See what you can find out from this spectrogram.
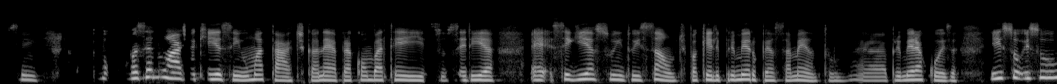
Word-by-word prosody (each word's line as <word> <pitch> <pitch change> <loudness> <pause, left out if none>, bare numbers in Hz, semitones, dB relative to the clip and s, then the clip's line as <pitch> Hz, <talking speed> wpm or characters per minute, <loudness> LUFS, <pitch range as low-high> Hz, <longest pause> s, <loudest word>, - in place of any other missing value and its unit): Sim. 210 -4 -4 0.6
Vo 270 - -8 0.2
você 285 +5 +2
não 330 -1 0
acha 260 -4 +5
que 235 0 +2
assim, 210 -3 +1
uma 225 +3 +2
tática, 185 -3 -2
né, 195 -1 +2
pra 185 0 -2
combater 200 +2 -1 0.3
isso 185 - -13
seria, 200 0 +1 0.3
eh, 200 0 -1
seguir 230 +1 +2
a 240 - +2
sua 225 0 -3
intuição? 200 -2 0
Tipo 180 +3 -8
aquele 200 +1 +1
primeiro 215 +2 +2
pensamento? 180 -2 -2 0.5
A 175 - -7
primeira 205 +3 +3
coisa. 175 -3 -2 0.3
Isso 285 +2 +2
isso 285 +3 +1
205 Hz, 160 wpm, -25 LUFS, 190-230 Hz, 0.6 s, acha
